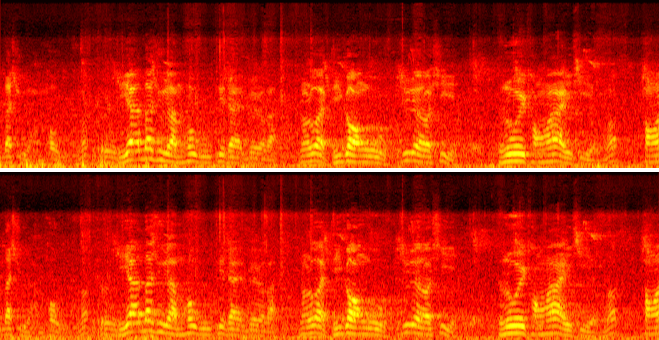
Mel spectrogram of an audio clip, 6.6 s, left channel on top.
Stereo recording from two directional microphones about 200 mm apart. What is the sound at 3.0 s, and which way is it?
Speech, 15° right (ahead or behind).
